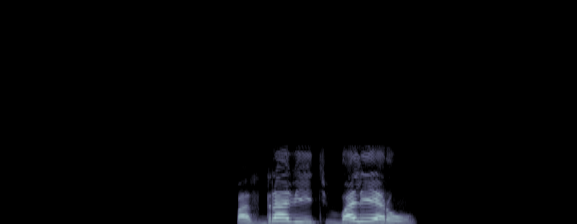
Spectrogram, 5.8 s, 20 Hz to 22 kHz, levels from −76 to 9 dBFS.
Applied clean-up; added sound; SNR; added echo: neural mask model Resemble Enhance denoiser.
